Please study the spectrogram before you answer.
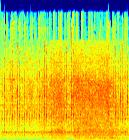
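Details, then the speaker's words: Zaporozhets engine after rebuild, solid lifters with no hydraulic lash adjusters: light, quick ticking over an even idle from the top of the engine; valve tapping, clearances need adjusting. "единственная у нас остались под его клапана постукивает там же гидриков нету вот поэтому до клапана поднастроить"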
